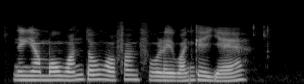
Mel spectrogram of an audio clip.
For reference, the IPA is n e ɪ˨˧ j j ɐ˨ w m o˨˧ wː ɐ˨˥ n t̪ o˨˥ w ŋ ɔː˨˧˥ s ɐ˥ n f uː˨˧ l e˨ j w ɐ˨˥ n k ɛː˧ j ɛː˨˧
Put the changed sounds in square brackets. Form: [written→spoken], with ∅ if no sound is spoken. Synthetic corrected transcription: n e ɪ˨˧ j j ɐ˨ w m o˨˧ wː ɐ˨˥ n t̪ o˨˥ w ŋ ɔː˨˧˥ [s→f] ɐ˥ n f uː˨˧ l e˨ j w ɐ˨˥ n k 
